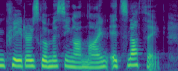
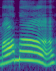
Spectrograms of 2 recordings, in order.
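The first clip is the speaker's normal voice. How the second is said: very high, long, stretched-out scream; 9 semitones higher, 6 dB louder than usual. Describing a TikTok reaction creator's trademark: imitating Mama Guy screaming. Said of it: "he screams like".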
